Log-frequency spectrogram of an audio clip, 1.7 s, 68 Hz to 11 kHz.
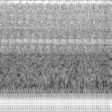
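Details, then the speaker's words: Hyundai Elantra GT 1.8 with 330,000 km idling after new iridium spark plugs and ignition coils, in cold air: smooth, even idle with a steady low hum, no ticks, knocks, vibration or misfire; sounds very nice. "hoping it's not vibrating all over the place. It sounds very nice. It does."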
